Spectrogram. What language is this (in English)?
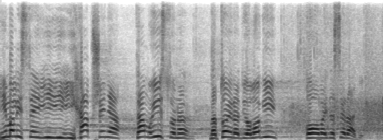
Serbian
